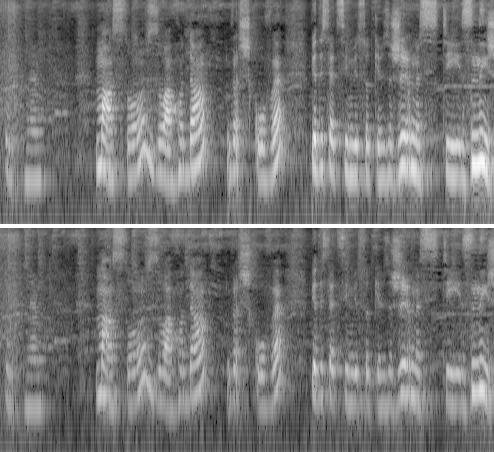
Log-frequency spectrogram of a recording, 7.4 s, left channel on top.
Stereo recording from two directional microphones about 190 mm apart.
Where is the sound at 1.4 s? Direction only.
35° left (ahead or behind).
